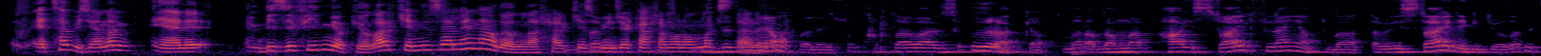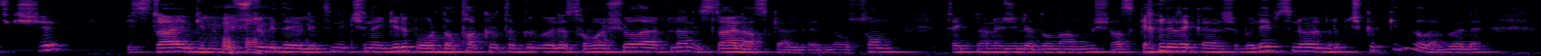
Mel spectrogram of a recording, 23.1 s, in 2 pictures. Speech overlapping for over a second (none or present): present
